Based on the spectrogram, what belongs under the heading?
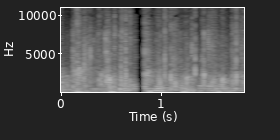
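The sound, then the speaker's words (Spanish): A crowd applauds the Lord loudly and steadily, a dense crackling wash of clapping with voices mixed in, broken by a brief dropout of silence partway through. “Denle la aplauso al”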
